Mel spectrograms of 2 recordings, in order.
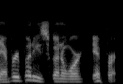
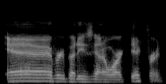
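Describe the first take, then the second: First: "Everybody's gonna work different" rattled off quickly; fast, casual "Everybody's gonna work different"; quick statement. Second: Measured restatement with weight on "Everybody's"; emphatic repeat. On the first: First take, said in passing. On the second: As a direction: restate it deliberately, leaning on "Everybody's". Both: Real, not acted.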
